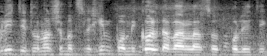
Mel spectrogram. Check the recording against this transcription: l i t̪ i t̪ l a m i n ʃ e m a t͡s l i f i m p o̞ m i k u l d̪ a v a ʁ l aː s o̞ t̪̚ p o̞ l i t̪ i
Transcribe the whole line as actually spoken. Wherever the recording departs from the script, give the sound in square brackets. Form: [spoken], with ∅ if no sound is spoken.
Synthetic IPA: l i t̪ i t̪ l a m [a] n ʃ e m a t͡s l i [χ] i m p o̞ m i k [o] l d̪ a v a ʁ l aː s o̞ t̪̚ p o̞ l i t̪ i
